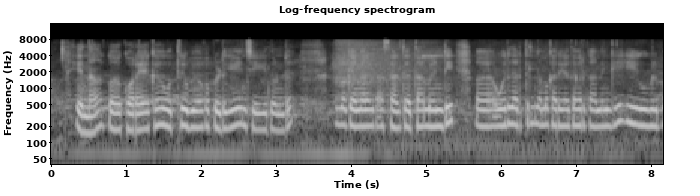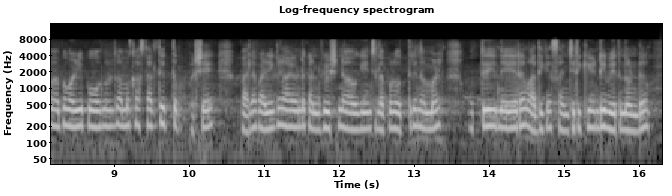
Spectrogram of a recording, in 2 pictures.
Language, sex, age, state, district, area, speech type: Malayalam, female, 30-45, Kerala, Kollam, rural, spontaneous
